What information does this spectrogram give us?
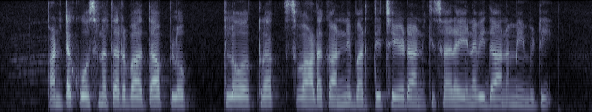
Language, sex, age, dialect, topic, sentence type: Telugu, female, 25-30, Telangana, agriculture, question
